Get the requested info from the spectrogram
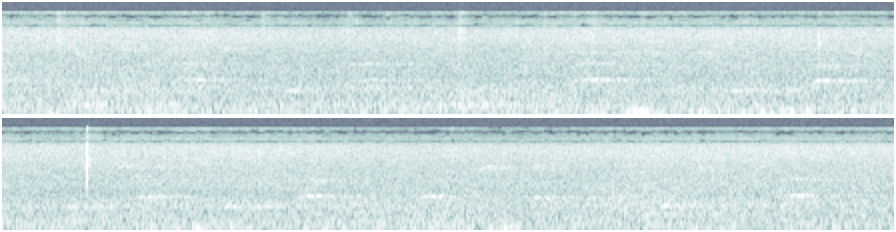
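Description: Birds calling over steady outdoor background noise, with many short, repeated notes scattered throughout. A couple of dull low thuds stand out about three and four seconds in.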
